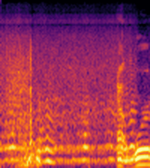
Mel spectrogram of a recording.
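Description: Honey bees buzzing in a steady hum over the open top of a strong colony's hive, with bees on the top bars and in the air around it.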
